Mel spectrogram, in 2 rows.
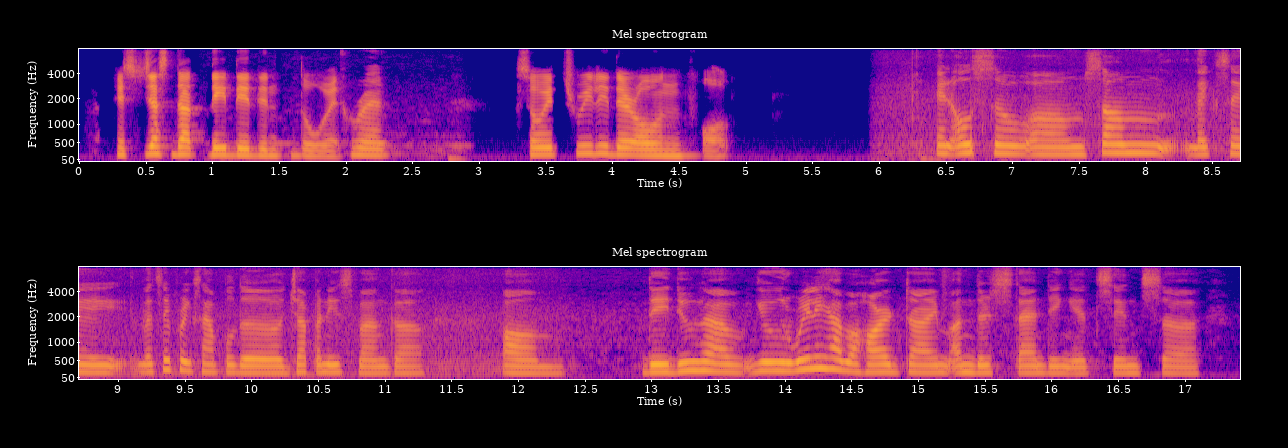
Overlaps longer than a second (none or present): none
